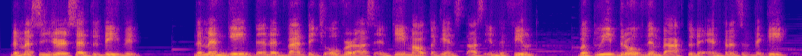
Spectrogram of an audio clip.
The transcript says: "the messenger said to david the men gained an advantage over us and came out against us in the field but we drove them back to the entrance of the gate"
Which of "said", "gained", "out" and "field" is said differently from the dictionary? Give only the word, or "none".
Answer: none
